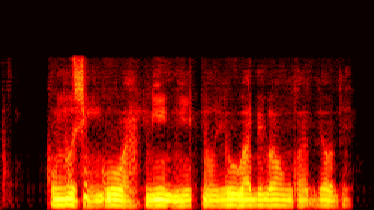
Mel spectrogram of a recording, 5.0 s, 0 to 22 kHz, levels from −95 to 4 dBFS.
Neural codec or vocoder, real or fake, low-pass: codec, 16 kHz in and 24 kHz out, 0.6 kbps, FireRedTTS-2 codec; fake; 7.2 kHz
